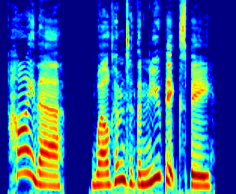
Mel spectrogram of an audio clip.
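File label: onboarding provision greeting, British English; Bixby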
